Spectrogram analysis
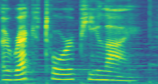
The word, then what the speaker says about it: arrector pili: the blood supply for growth the arrector pili pronounced a wreck Torpy lie it's an involuntary muscle fiber at the base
